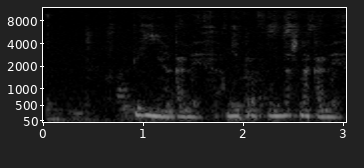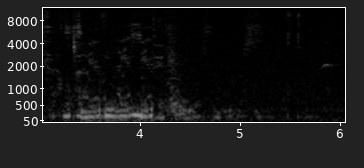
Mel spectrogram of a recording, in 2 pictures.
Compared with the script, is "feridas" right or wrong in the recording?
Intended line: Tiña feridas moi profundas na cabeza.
wrong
